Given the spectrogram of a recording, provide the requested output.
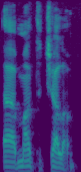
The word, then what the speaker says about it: Monticello: What I care about is that it's pronounced the way it was named, as Monticello, Thomas Jefferson's home.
